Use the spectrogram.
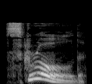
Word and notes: scrolled: British English

